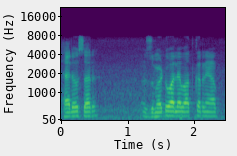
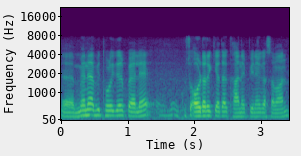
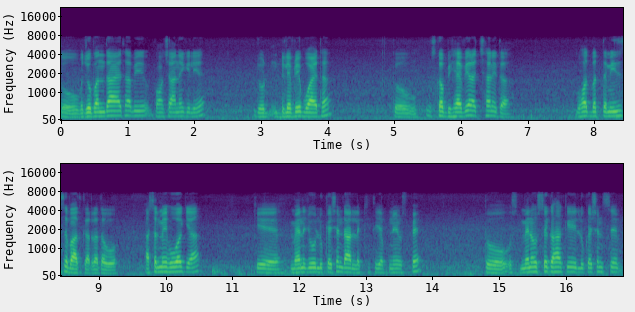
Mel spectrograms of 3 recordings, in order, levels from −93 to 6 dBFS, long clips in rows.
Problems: none marked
